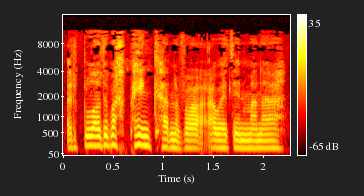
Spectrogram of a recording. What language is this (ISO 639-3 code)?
cym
